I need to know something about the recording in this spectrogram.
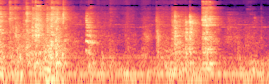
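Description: A man chewing a whole klepon (a glutinous rice ball) in one mouthful: a few short, noisy mouth sounds.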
